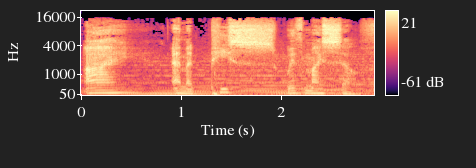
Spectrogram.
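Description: A man hosting a morning radio show, bantering playfully and reading affirmations slowly and soothingly. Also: on the low side, over music.

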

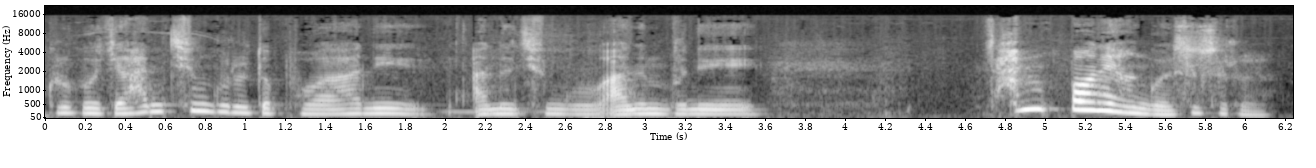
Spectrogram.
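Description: A woman's voice: fairly low pitch, expressive, moderate pace, husky. A woman guest chatting casually as she tells a personal anecdote. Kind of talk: casual storytelling.

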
